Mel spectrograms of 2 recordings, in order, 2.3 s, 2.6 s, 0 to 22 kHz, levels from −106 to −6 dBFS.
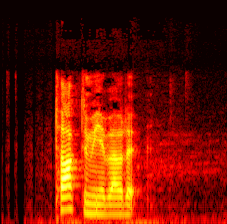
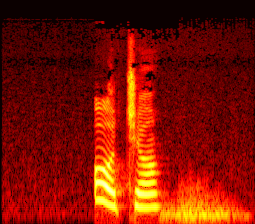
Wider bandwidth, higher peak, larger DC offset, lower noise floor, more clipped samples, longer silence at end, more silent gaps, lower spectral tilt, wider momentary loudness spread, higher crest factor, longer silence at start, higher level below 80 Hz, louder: second, 7 kHz vs 12.5 kHz; about the same, -4 dBFS vs -6 dBFS; neither; about the same, -68 dBFS vs -71 dBFS; neither; first, 0.95 s vs 0.35 s; neither; about the same, -4.5 dB/octave vs -4.5 dB/octave; second, 12 LU vs 23 LU; about the same, 22 dB vs 20 dB; second, 0.55 s vs 0.95 s; second, -70 dBFS vs -58 dBFS; second, -24 LUFS vs -21 LUFS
